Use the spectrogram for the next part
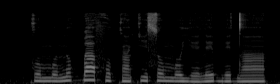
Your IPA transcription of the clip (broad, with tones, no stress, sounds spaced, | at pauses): k o˨ m o˨ n o˧ ɡ͡b a˦ f o˦˨ k ã˧ k i˦ s o˦ m o˧ j e˨ l e˨˦ b e˧ d ã˧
